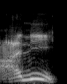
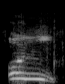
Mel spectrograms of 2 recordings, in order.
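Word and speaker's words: עֹנִי: Le Cholam n'est pas avec un Vav, mais avec ça se prononce, mais ça ne s'écrit pas. Pour faire l'allusion aux pauvres, c'est ce qu'on a dit tout de suite, mais ça se prononce Oni.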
